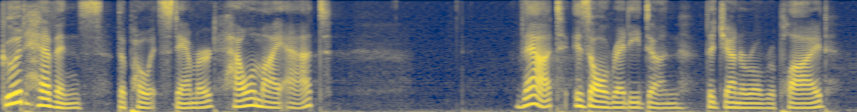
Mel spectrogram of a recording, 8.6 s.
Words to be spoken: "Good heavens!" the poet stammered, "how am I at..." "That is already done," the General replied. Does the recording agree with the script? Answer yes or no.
yes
